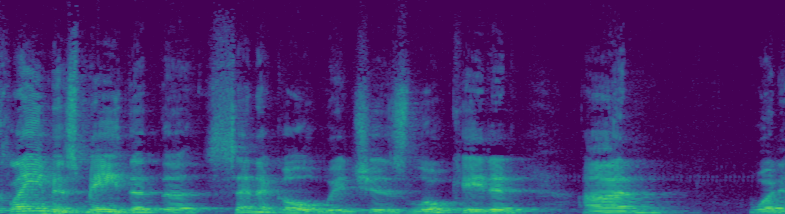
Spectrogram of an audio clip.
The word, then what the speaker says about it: cenacle: My dear fellow Christians who are following in the footsteps of our Savior, it's called the cenacle. That's spelled C-E-N-A-C-L-E, cenacle.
